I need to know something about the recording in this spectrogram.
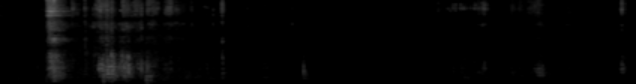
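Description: Paper scissors cutting through cardstock, with the card rustling as it is handled: a few louder snips and rustles in the first second and a half, a pause, then faint short snips near the end.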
